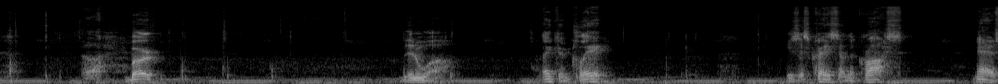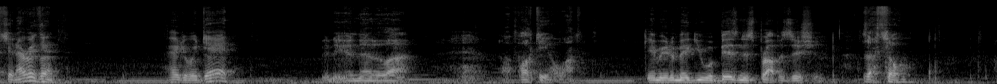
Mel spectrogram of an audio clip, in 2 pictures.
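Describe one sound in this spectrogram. A middle-aged man speaks calmly in a low voice.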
